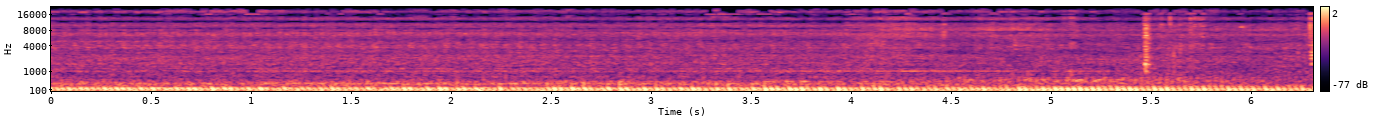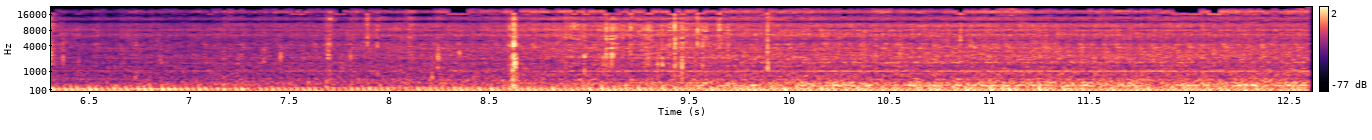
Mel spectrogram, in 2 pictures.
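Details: 2017 BMW 340ix F30 at rest with low fuel, from inside the cabin: steady low engine hum, no rhythmic rear thumping after the dealer applied SIB 12 20 19 (I-level reprogramming, post-programming calibrations); low-fuel thumping gone, sounds normal.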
